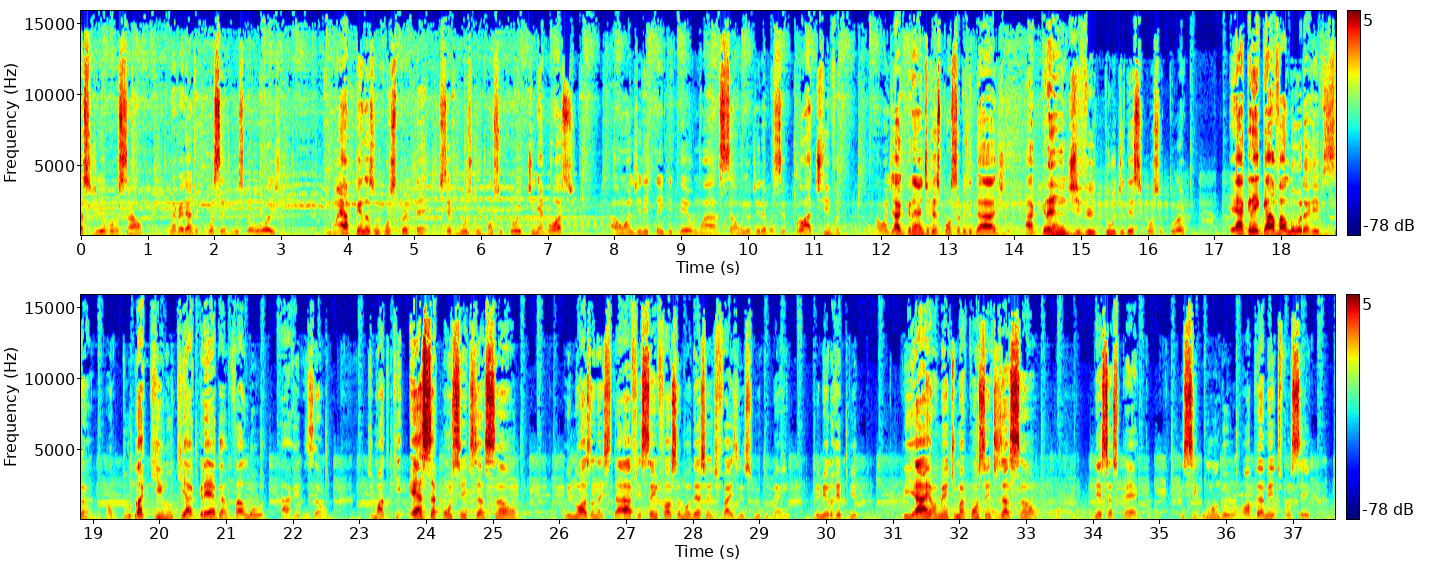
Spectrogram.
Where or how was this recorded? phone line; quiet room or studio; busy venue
busy venue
